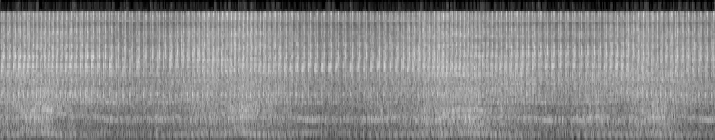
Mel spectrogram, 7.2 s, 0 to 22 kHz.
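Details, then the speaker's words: 2018 Honda Vario 125 FI scooter at idle, light check with the engine not yet opened: fast, uneven light ticking, about four per second, at the front engine area. The complaint is a rough, ticking engine. Valve tappet noise from excessive valve clearance. "pada suara motor Vario 125 FI ini terdengar suaranya menggelitik ya teman-teman gelitik-gelitik seperti itu jadi pada motor Vario ini suaranya gelitik-gelitik gitu teman-teman ya"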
